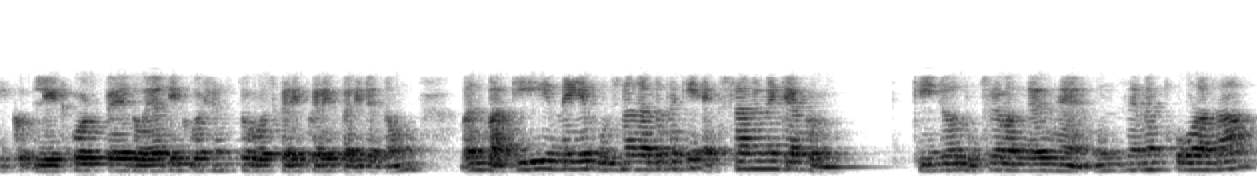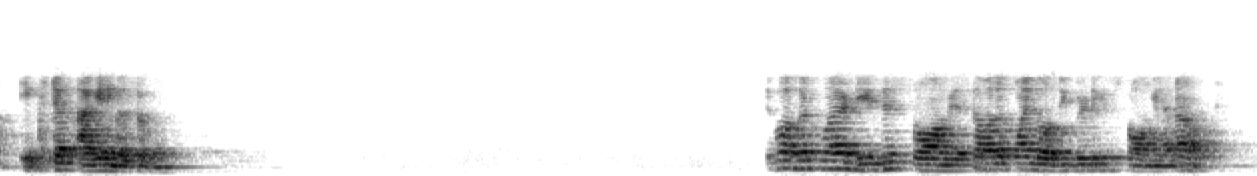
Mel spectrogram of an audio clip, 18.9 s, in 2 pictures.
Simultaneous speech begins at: none

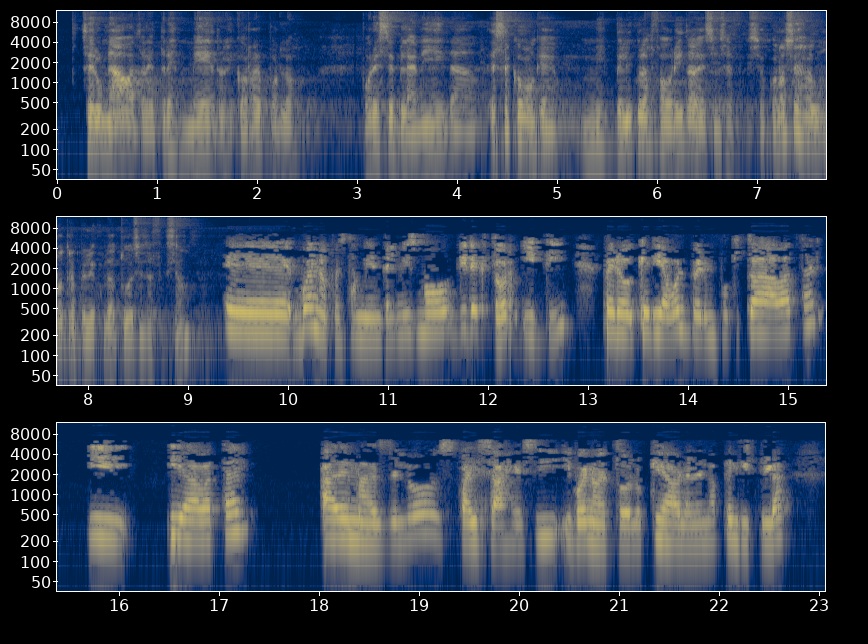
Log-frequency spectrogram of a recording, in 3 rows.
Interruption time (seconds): none

